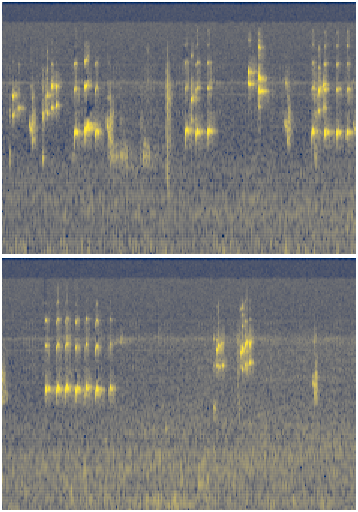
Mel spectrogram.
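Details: Common redpolls settling into a new cage give busy high twittering, with several rapid chattering runs of five or six notes mixed with higher squeaky notes, over faint room noise.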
